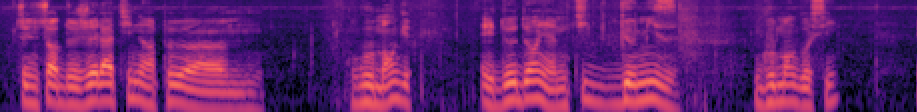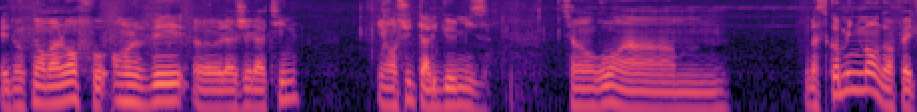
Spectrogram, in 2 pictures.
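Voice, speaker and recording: A man's voice: medium pitch, a little fast, dark tone. A young man chatting casually to his own handheld camera as a travel vlogger, slangy and loose, calling his viewers guys and thinking aloud with lots of fillers and restarts. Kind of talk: casual vlog talk to camera.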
